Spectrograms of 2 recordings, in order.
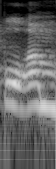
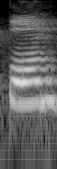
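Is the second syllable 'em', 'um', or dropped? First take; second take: um; dropped. First: Two syllables, the second with an 'uh' vowel. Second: One syllable, the second vowel is dropped. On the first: The speaker calls it right. "इससे भी ज्यादा apt होती है पोअम" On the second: The speaker calls it wrong. "पोम कुछ नहीं होता"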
